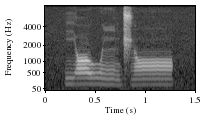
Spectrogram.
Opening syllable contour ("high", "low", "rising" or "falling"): high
